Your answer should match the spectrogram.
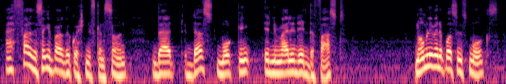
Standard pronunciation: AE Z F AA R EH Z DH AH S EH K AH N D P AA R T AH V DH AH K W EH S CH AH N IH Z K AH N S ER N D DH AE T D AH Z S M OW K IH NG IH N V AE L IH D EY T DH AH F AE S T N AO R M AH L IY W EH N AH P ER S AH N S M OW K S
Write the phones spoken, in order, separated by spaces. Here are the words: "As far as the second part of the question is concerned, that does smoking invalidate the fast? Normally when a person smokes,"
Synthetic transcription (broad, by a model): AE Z F AA R EH Z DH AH S EH K AH N D P AA R T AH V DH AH K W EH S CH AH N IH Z K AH N S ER N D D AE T D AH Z S M OW K IH NG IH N V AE L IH D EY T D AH F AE S T N AO R M AH L IY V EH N AH P ER S AH N S M OW K S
